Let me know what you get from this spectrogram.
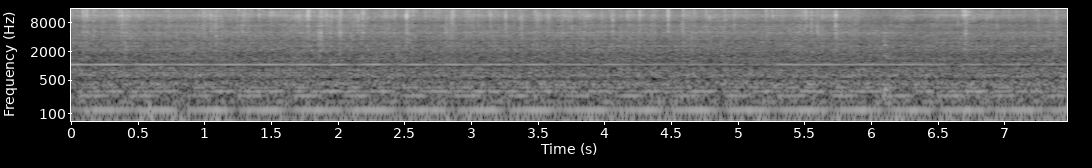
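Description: Diced food frying quietly on a discada plow-disk wok over charcoal: a soft sizzling hiss with small crackles. Under it runs a steady low hum.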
